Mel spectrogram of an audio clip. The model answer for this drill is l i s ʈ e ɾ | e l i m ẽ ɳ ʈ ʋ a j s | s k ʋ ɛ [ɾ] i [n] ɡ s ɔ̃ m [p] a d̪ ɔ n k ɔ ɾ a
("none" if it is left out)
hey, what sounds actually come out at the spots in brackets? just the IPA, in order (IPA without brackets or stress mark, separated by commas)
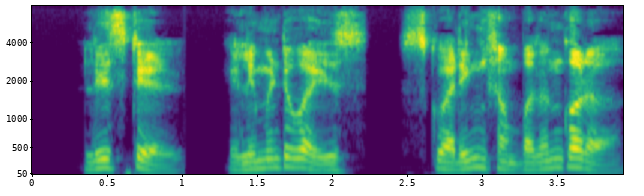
ɾ, ŋ, p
